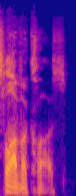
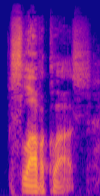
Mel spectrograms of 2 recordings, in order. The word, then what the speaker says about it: Slava Claus: Hooper at plus 124 it's pronounced Slava Claus Slava Claus uh go um I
